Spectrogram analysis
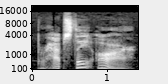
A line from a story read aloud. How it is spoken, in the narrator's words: assented the wizard in a thoughtful tone of voice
